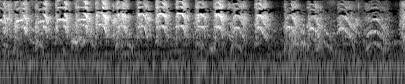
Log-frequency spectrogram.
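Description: Parrot calls: a rapid run of short squawks, about four or five a second, loudest in the first few seconds and fading toward the end.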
